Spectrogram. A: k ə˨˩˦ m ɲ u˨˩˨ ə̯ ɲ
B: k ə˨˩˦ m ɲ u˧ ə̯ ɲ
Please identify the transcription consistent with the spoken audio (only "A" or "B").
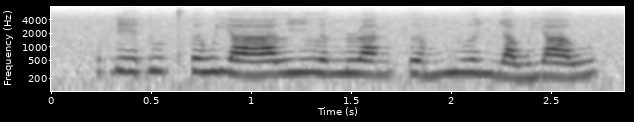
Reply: B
